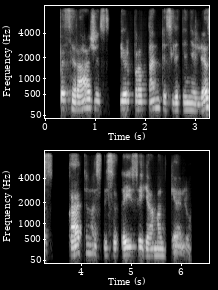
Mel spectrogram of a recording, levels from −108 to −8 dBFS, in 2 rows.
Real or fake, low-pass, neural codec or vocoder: fake; 7.2 kHz; codec, 16 kHz, 4 kbps, X-Codec, HuBERT features, trained on general audio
